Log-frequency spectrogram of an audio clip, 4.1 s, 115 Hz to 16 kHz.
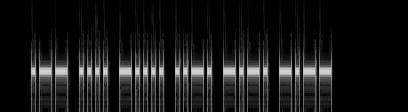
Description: Morse code, heard as a keyed tone, about 30 wpm, 700 Hz. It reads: WH6FCY
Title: USA Call Signs 30wpm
